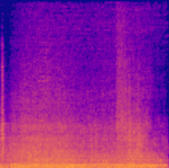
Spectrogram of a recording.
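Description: Water jets spraying steadily inside an automated surgical-instrument washer-disinfector, hitting wire-mesh instrument baskets and the glass door.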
